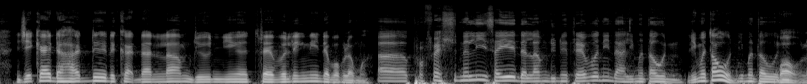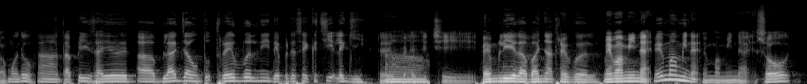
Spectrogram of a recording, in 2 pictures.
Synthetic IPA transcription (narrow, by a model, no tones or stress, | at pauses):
d͡ʒɛʔkajdaɦadədəkat̪̚dalamd͡ʒuniət̪ɾɛvəliŋnidabapəlamə̰əpɾofɛsonəlisajədalamd͡ʒuniət̪ɾɛvəlnidahlimə̃t̪aɦʊnlimə̃t̪aɦʊnlimə̃t̪aʊwawla̰mə̃t̪uat̪apisajəʔəbəlad͡ʒaɾunt̪ʊk̚t̪ɾɛvəlnidaɾipadasajakət͡ʃit̪̚laɡidaɾipadakət͡ʃḭt̚fɛmililahbaɲak̚t̪ɾɛvəlmẽmãŋmina̰t̪̚mẽmãŋminat̪memãŋmina̰t̪̚so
